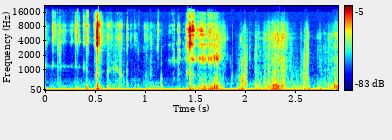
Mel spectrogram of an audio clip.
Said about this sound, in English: Yeah, I mean, that's a good crunch. I can hear it. I can hear it very well. Yeah. That's a nice crunch. Cool. Well, I wonder if this is, like, super annoying for anyone listening, like, to hear someone else crunching.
